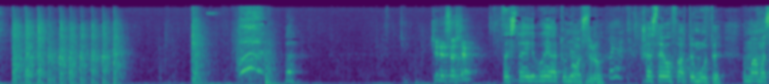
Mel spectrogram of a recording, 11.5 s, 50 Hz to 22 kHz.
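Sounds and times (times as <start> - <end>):
loud knocking on a door: 0.2 - 2.0
person making short gasping vocal sound: 3.6 - 4.6
speech: 6.5 - 11.5.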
